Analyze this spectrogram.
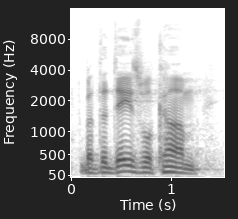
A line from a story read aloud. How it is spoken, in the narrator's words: said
